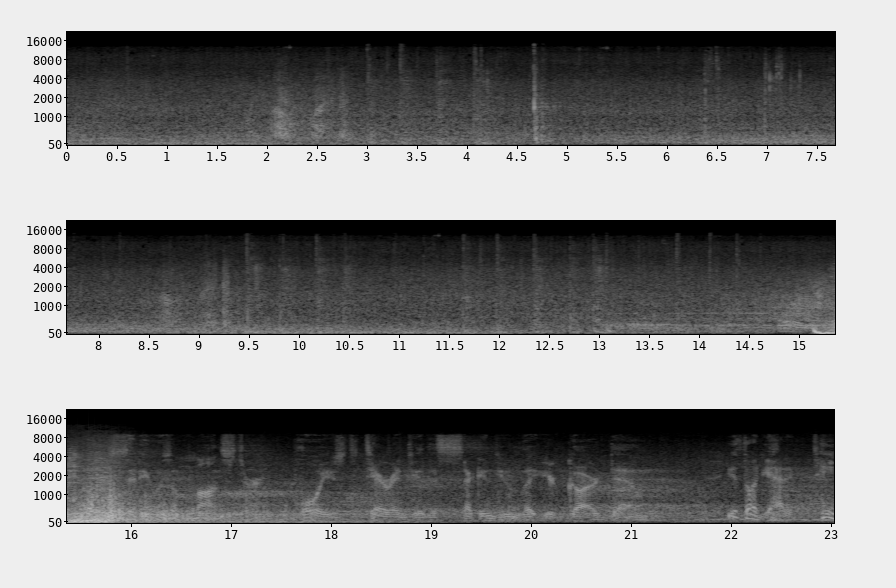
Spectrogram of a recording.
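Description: Heavy rain falls steadily all around.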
